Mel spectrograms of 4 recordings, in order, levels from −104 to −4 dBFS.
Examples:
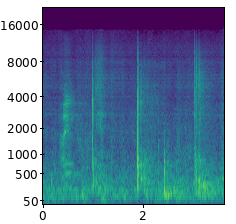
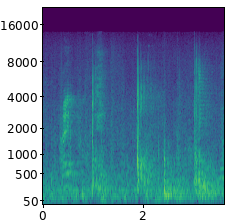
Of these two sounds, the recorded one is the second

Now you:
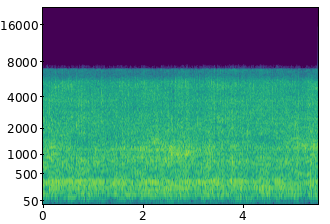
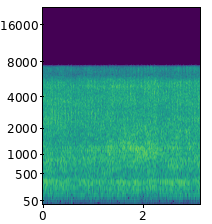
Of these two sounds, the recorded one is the second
